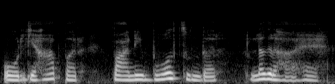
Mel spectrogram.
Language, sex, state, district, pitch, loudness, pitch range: Hindi, female, Himachal Pradesh, Shimla, 210 Hz, -17 LUFS, 195-225 Hz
